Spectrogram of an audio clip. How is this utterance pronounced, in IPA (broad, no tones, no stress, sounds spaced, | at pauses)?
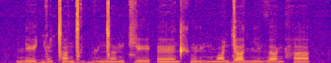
n eː ɟ ũ ǀ ã ɡ͡ǀ i b ʉ ŋ͡ǀ ə̃ː ŋ t͡ɕ eː ʔ ɛ̃ː d ʃ ũ ɾʲ ə̃ ŋ m ɑ̃ ɟ a nʲ ẽ ð a ŋ h ã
